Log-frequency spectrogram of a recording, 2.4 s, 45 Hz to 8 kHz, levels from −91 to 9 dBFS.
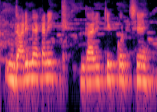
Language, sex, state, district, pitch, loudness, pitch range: Bengali, male, West Bengal, Jhargram, 200 Hz, -16 LUFS, 185-215 Hz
